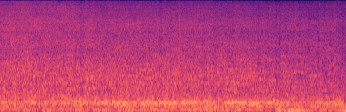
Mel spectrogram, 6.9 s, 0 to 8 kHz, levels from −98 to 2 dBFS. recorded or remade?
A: remade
